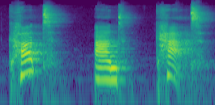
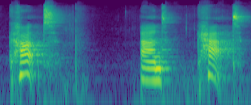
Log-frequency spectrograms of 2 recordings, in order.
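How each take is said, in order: The two takes are said the same way.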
